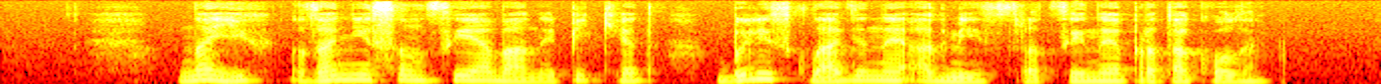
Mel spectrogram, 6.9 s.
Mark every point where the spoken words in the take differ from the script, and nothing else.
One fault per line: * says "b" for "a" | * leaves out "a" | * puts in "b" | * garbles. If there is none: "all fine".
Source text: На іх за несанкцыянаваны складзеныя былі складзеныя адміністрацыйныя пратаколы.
* says "пікет" for "складзеныя"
